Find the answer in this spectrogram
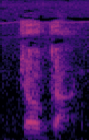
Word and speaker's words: Dogon: Do they pronounce it like that? Dogon. Dogon, okay.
